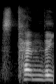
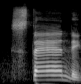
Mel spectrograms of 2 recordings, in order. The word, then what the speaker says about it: standing: 보수 또 맞잖아요 그러니까 s 다음에 프 트 크 p t k 발음이 오면 이거는 무조건 뜨 발음이 되더라 그렇죠 그래서 에 스탠딩 이 아니고 쌘 데이 쓰 덴데 그래서 나는 스스로도 맨날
